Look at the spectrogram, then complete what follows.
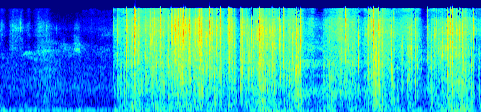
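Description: Clear plastic parts bag crinkling and rustling as a hand handles it, starting about a second in and dying away near the end.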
